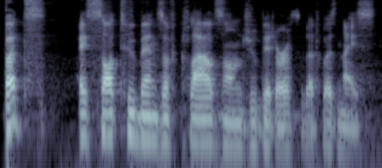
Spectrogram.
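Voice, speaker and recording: A man's voice: sits low, moderate pace. A man from France with a French accent, a guest in a casual interview, often repeating words as he thinks.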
